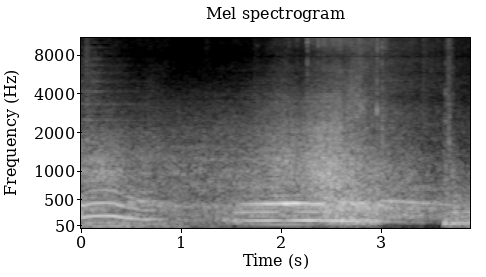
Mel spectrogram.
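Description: A Ferrari 488 Pista's 3.9-litre twin-turbo V8 drones loudly up close, its pitch climbing and shifting through revs, with a brief surge mid-way and a drop-off near the end.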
